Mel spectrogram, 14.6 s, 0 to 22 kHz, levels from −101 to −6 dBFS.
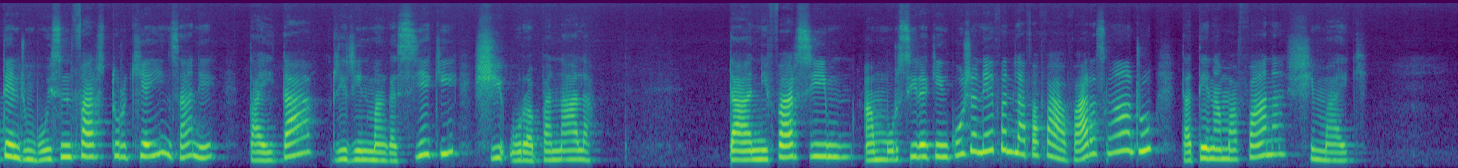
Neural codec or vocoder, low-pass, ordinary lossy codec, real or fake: none; none; none; real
